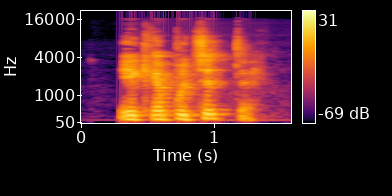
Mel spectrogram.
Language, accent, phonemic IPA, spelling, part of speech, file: French, Canada, /e.kʁa.pu.tit/, écrapoutîtes, verb, LL-Q150 (fra)-écrapoutîtes.wav
- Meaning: second-person plural past historic of écrapoutir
